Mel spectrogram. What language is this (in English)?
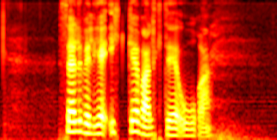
Norwegian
